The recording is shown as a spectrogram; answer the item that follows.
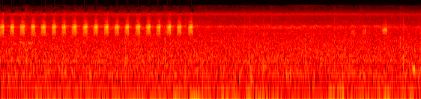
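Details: Wild O. pumilio, the strawberry dart frog, at Hitoy Cerere Biological Reserve, Costa Rica: a quick run of high buzzy chirps for about two and a half seconds, then it stops, leaving faint forest background.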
